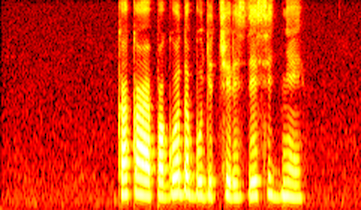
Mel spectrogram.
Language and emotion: Russian, neutral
